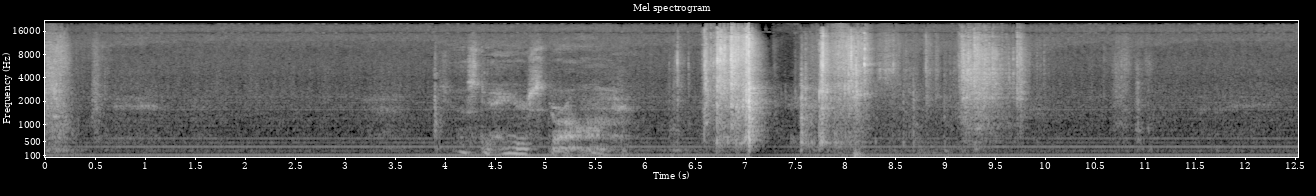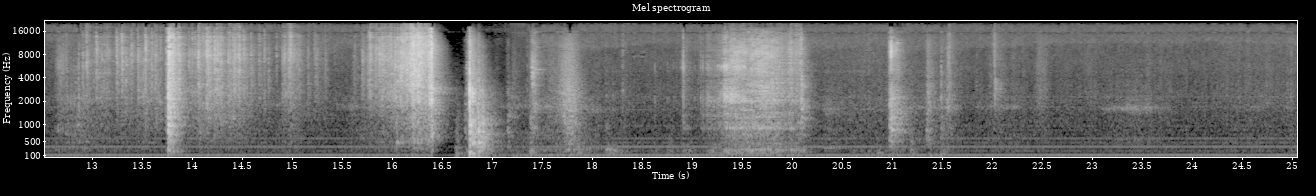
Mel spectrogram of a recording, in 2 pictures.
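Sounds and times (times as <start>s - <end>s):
rustling and scraping: 0.0s - 0.6s, 7.6s - 10.0s, 10.6s - 11.1s, 12.6s - 16.4s, 17.4s - 18.0s
steady low hum: 0.0s - 16.4s, 17.2s - 25.0s.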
